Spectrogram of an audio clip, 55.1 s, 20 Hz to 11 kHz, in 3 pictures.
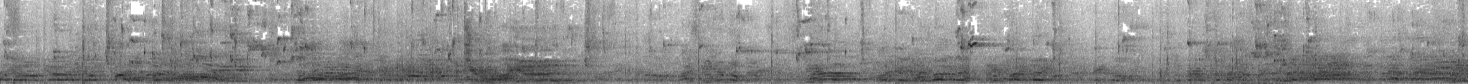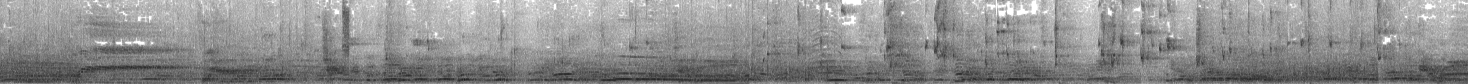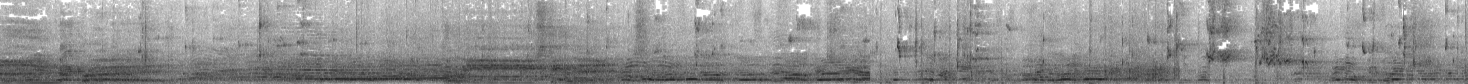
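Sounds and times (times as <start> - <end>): mix of voices: 3.6 - 9.6, 18.1 - 41.2, 42.0 - 51.7.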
